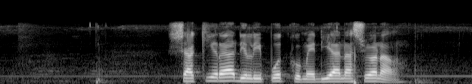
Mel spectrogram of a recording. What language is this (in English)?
Sundanese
